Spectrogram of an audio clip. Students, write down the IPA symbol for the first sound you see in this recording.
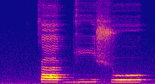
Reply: k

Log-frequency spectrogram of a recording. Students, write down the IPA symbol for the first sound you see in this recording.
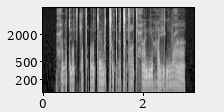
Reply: ħ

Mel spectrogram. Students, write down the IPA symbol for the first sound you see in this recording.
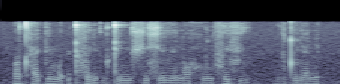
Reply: ʌ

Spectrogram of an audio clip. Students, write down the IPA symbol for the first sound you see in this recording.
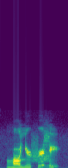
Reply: ɦ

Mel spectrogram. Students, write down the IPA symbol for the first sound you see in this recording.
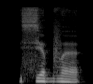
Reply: sʲ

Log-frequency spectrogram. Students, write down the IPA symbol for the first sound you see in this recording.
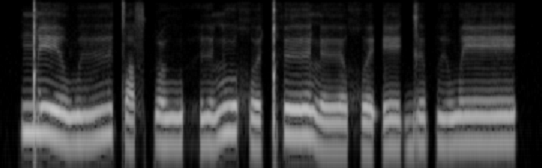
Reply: ŋ͡ǃ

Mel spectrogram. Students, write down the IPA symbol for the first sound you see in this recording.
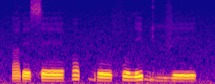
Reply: a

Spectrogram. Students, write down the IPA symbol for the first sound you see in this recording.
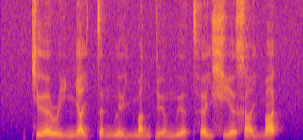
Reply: c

